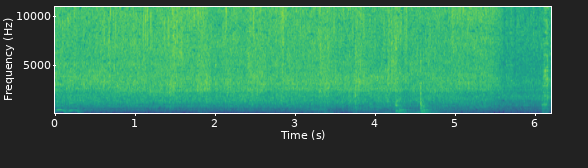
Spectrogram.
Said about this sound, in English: You're getting those nice frying sounds.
